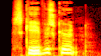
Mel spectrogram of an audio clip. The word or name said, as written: skæppeskøn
